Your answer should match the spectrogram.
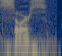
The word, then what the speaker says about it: Sorxe: there's a band called source it's not spelled like that though how is it spelled oh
